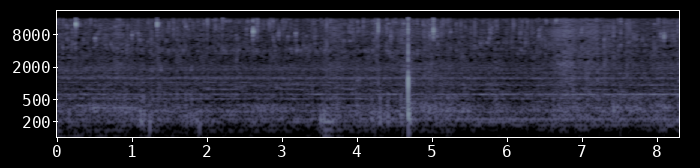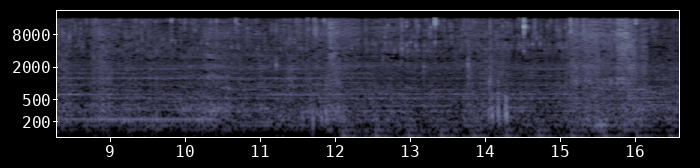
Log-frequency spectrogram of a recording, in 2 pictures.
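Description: Air bubbles gurgle softly up through water.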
